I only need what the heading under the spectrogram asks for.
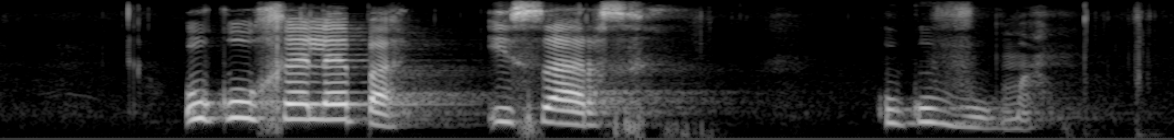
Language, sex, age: South Ndebele, female, 29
